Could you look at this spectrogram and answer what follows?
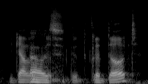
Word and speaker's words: Gadot: yeah gag gal G I think you actually pronounced the T it's not fren G Gadot Gat it's there's no silent teas in Hebrew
